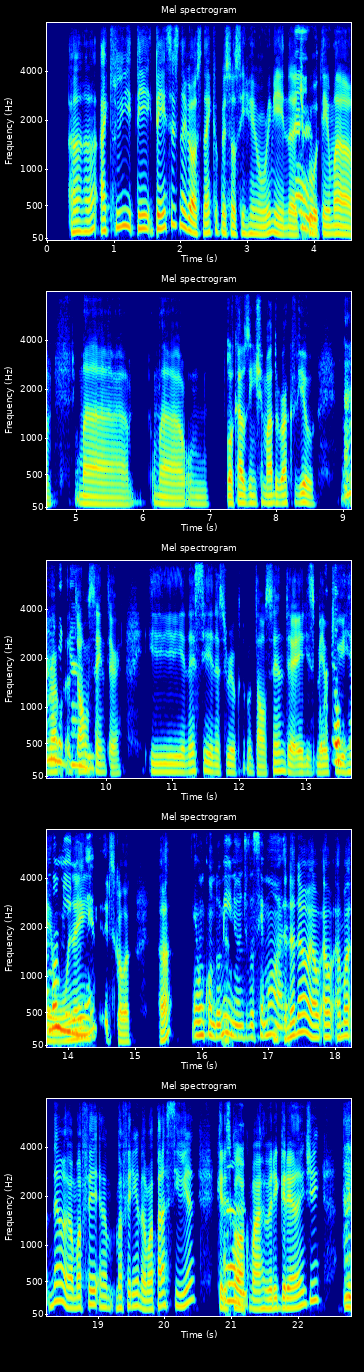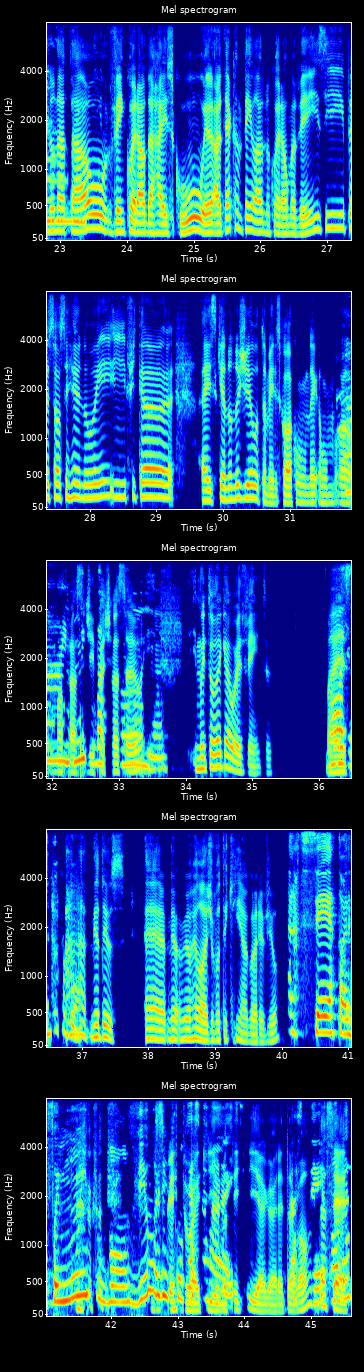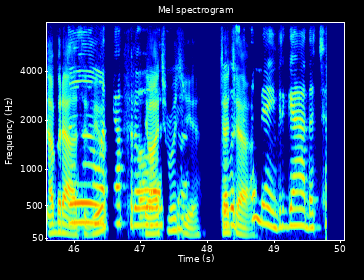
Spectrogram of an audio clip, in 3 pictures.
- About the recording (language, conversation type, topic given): Portuguese, unstructured, Qual é a importância dos eventos locais para unir as pessoas?
- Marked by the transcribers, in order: distorted speech; in English: "High School"; other background noise; "reúne" said as "renúe"; static; tapping; laugh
